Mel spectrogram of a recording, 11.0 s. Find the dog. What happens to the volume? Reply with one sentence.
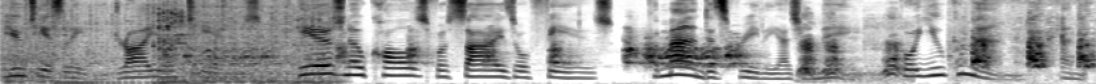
The volume of the dog goes up.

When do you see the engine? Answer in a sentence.
You can hear the engine from 0.0 to 3.5 s.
